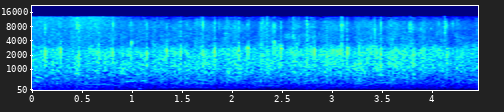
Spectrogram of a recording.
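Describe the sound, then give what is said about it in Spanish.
A theatre audience gives a loud, dense ovation during a play by Antonio Buero Vallejo, before the act has ended. The clapping is a steady, even roar that holds throughout, with no clear shouts standing out. “momento lo que se oía era una gran ovación con bravos, con, bueno, de todo. Y aún no había terminado la obra.”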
